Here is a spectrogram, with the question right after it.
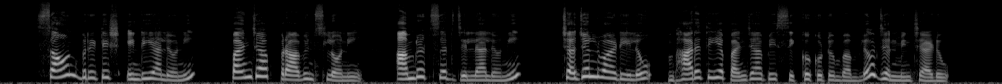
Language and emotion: Telugu, neutral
